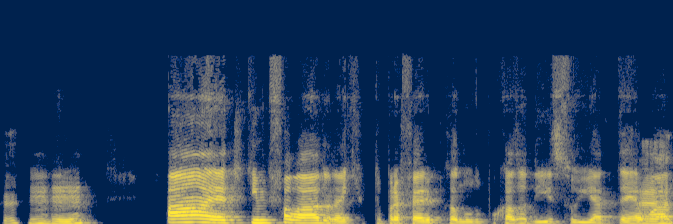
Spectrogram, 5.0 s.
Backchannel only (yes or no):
yes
